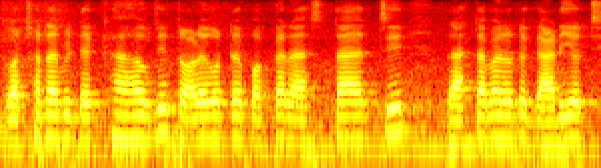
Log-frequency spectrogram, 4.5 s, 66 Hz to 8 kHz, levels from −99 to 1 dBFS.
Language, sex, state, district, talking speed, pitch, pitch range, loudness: Odia, male, Odisha, Khordha, 200 wpm, 145 Hz, 135-150 Hz, -17 LUFS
